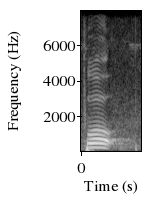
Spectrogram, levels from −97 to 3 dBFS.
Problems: constant background noise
